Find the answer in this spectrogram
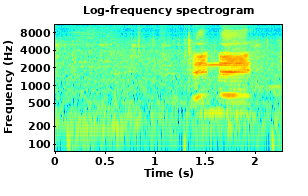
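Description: A man's voice, silent for about the first second and a half over a faint steady background, then resuming with a drawn-out, held vowel near the end.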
